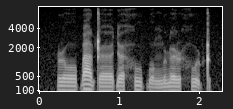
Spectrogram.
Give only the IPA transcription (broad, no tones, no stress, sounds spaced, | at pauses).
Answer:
ɭ oː ɓ a ʈ œː ɗ œ h u ɓ o ŋ u ɳ œ ɭ h u ʈ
